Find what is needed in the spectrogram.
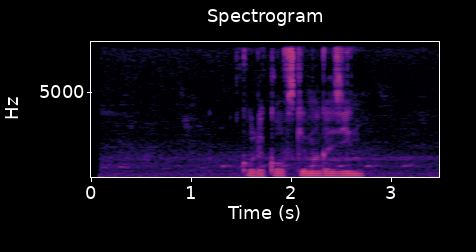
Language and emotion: Russian, neutral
